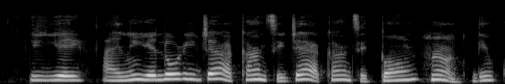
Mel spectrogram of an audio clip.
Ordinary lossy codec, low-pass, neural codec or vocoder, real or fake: none; 10.8 kHz; codec, 24 kHz, 1 kbps, SNAC; fake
